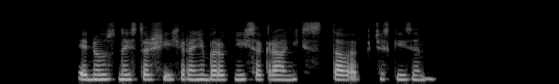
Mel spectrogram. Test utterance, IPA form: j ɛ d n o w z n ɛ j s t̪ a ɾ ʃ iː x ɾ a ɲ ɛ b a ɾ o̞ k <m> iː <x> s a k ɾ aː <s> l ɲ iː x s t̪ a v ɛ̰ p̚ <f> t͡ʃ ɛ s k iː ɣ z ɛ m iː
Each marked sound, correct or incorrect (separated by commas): incorrect, correct, incorrect, correct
